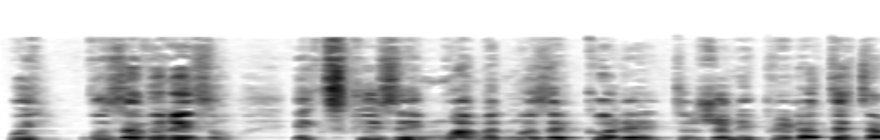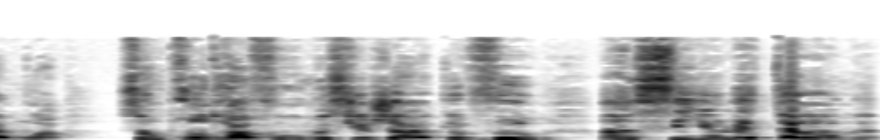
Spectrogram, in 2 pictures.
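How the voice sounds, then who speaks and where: An excitable middle-aged woman cook from a storybook, played by a woman reader. She chatters breathlessly in exclamations, pitched up high, good-hearted and easily flustered. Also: normal speed.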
